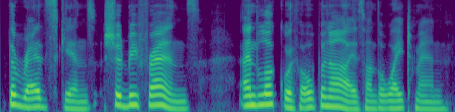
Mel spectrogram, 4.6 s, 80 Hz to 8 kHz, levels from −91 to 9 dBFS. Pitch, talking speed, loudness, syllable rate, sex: 170 Hz, 200 wpm, -17 LUFS, 4.4 syllables/s, female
